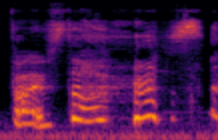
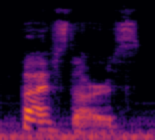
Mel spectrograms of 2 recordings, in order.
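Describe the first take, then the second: First: High and louder with a laugh; squealing through tears; real laughing delight. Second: Said in the usual way. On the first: Real, not acted.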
